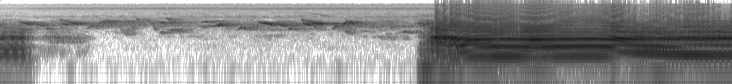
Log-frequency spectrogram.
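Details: Standing village cow calling to her calf; a previous moo cuts off at the start, soft bird twitters fill a quiet gap, then a loud sustained moo with a deep, steady tone swells up and carries through the remaining three seconds.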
